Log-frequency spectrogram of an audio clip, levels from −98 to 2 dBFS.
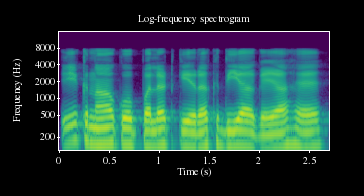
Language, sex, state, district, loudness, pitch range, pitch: Hindi, male, Jharkhand, Ranchi, -14 LUFS, 130-145 Hz, 135 Hz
